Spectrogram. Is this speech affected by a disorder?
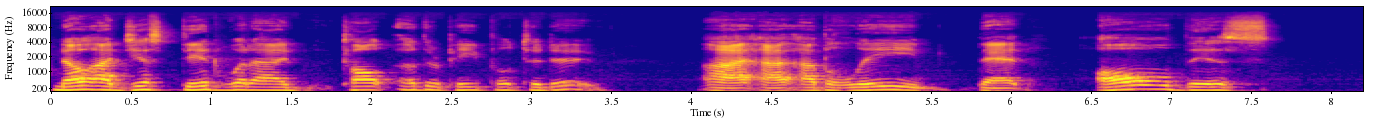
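Yes: aphasia after stroke; woke unable to talk, nearly died and resuscitated, self-described primary progressive aphasia; about 4.5 years since stroke, speech lessons, relearned to talk, taught self frontwards and backwards; initially no talking, reading or writing, one word only, understood everything, now thinks of every word.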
